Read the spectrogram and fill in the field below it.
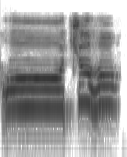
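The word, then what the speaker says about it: ऊचुः: है चू विसर्ग छोड़ने विसर्ग से पहले हमारा शब्द है छू इसीलिए क्या हो जाएगा वहां पे विसर्ग का उच्चारण हम करेंगे हु ख और छोटा उ गोप्य उचुहु कैमरा ऑन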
